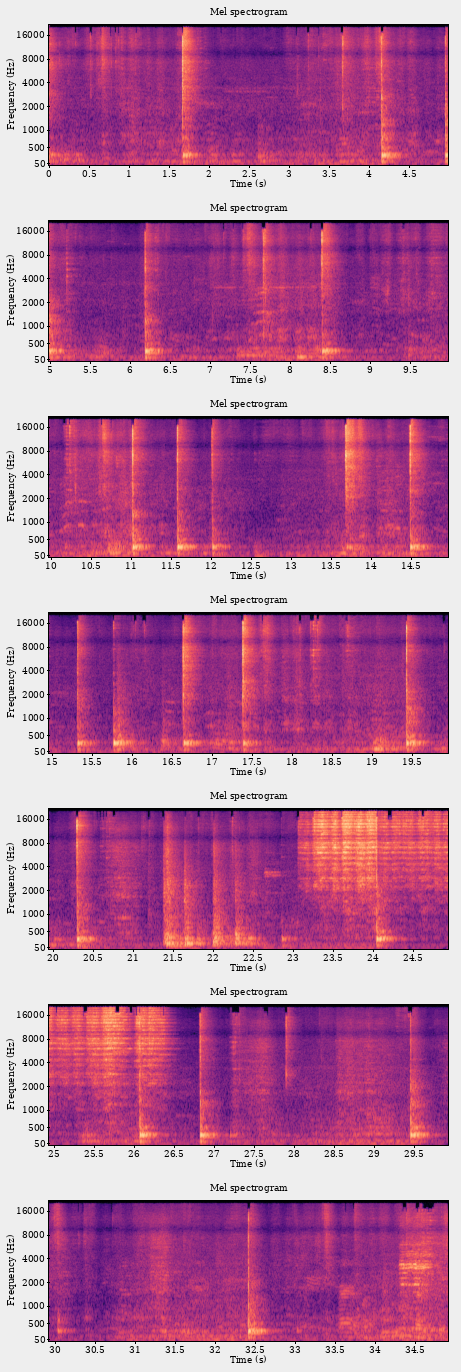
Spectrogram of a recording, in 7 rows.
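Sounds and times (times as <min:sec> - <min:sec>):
knife chopping on wooden block: 0:13.6 - 0:17.7, 0:20.3 - 0:20.6, 0:26.0 - 0:27.2, 0:29.4 - 0:30.2.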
